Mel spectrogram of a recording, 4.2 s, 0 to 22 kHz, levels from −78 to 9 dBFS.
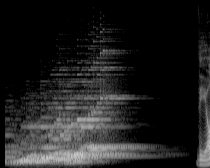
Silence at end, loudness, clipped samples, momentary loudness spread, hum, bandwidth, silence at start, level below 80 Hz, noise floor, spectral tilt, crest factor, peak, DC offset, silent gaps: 0 s; -18 LUFS; under 0.1%; 18 LU; none; 12.5 kHz; 0.1 s; -70 dBFS; -64 dBFS; -7 dB/octave; 18 dB; -2 dBFS; under 0.1%; 3.83-3.88 s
